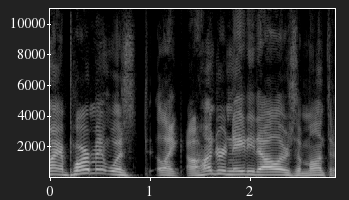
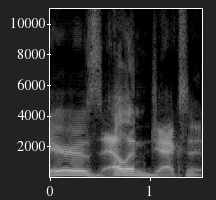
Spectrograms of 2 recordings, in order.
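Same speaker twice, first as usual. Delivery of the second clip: put-on derisive, sarcastic, mocking tone; 8 semitones lower than usual. Retelling reading a name on air: imitating own mocking delivery. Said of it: "It sounds like you're mocking him".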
